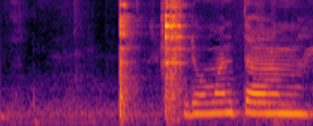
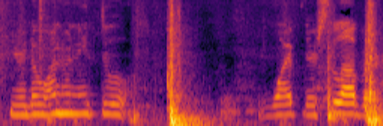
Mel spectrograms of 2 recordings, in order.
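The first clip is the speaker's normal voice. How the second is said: ordinary talk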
